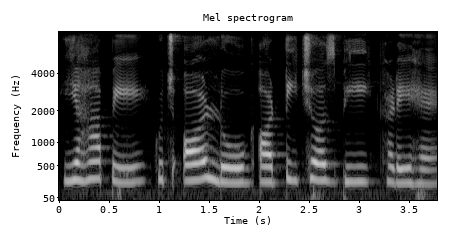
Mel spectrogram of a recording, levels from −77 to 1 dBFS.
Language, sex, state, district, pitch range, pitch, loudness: Hindi, female, Uttar Pradesh, Jalaun, 235-275 Hz, 250 Hz, -24 LUFS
